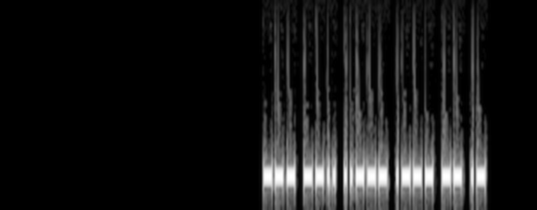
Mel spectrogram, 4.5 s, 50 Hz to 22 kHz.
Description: Morse code, heard as a keyed tone, about 49 wpm, 700 Hz. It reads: OZ2JMA
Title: DXCC-100 Call Signs - 6 Characters - Repeated 3x - 50wpm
